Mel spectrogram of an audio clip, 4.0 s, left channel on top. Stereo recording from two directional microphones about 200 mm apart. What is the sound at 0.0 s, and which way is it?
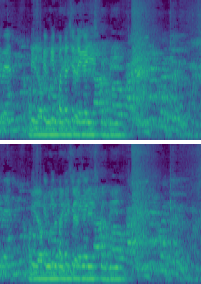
A woman's voice, 5° right (ahead or behind).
